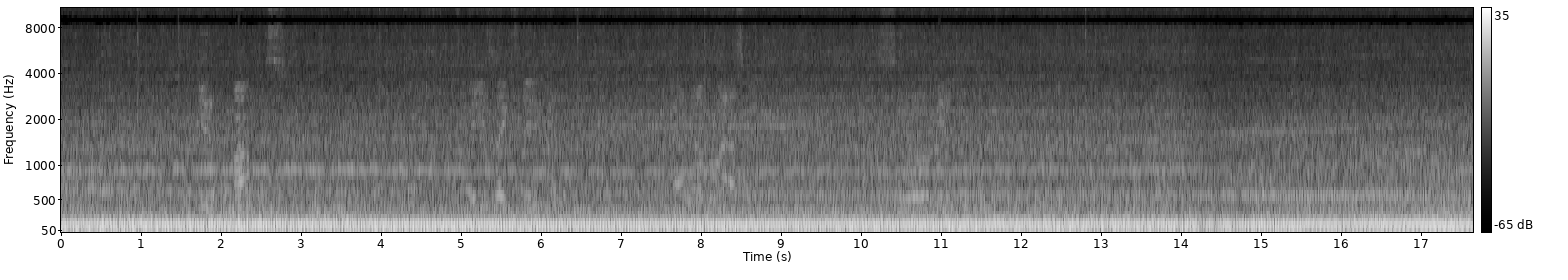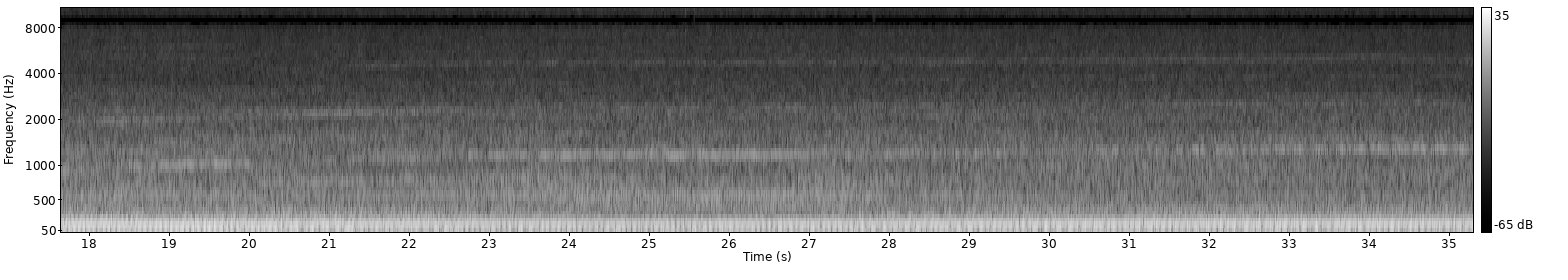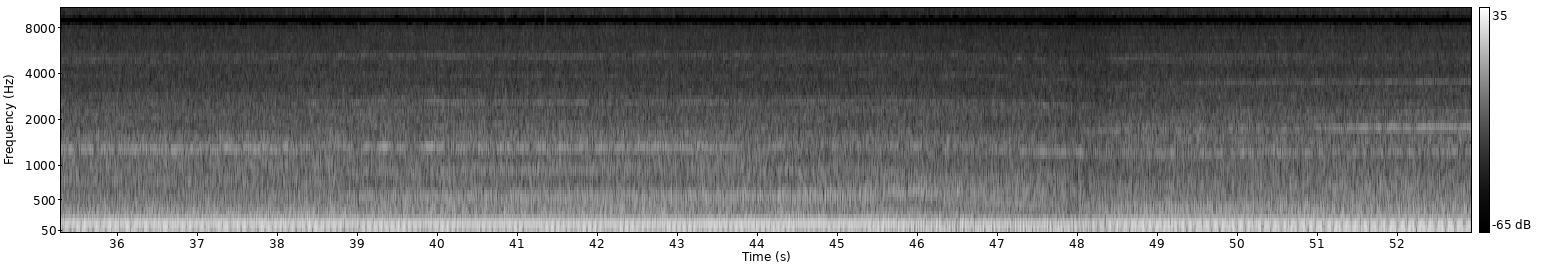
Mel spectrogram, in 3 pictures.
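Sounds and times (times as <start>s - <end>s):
utility vehicle engine driving: 0.0s - 52.9s.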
